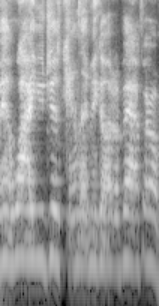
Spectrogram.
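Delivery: mock, shrill, very high screaming. Retelling a student's demand to use the bathroom: imitating a student screaming. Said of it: "screaming and jumping in my face".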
